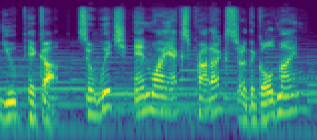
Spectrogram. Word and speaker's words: NYX: NYX, pronounced NYX.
